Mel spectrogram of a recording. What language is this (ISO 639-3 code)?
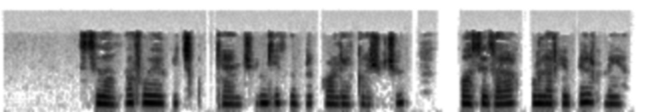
uzb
